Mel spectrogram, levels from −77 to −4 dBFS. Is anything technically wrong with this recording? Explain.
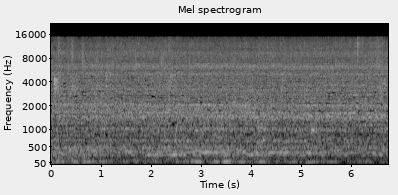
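Yes. Throughout, the sound was likely HE-AAC compressed at a low bitrate, around 24 kbps, with treble rebuilt from copied lower bands. Highs turn gritty and metallic, with nothing above 14.9 kHz.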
